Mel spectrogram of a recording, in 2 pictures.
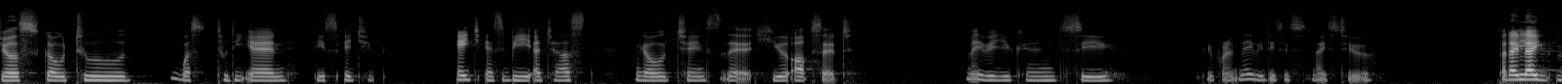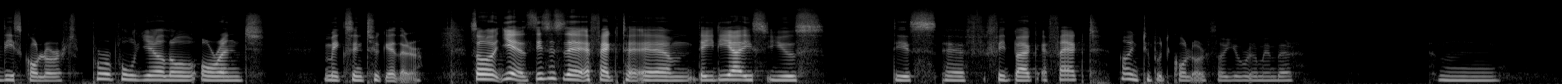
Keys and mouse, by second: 0.0 middle click, 0.5 click, 2.0 middle click, 2.1 click, 2.7 click, 5.3 click, 6.5-15.1 drag, 15.6 click, 15.8-17.0 middle drag, 22.0 click, 22.8 click, 22.8 middle click, 23.0 right click, 23.0 middle click, 23.2-24.7 right drag, 27.1 c, 28.7 click.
